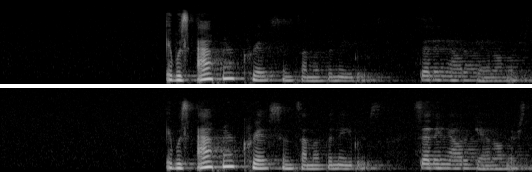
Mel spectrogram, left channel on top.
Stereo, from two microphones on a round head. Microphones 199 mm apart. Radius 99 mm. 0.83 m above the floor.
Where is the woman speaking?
45° left (ahead or behind), 0.8 m; by 5.2 s 80° right, 4 m.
